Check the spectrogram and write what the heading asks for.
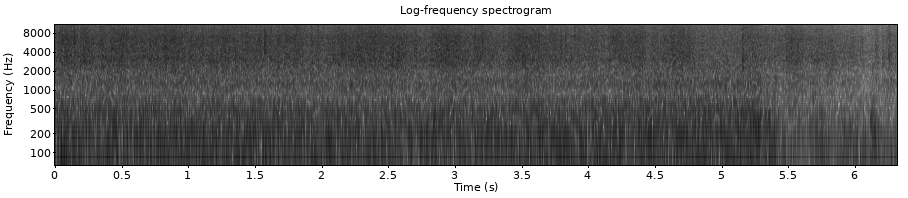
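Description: Heavy rain and wet-road noise of a car driving through a downpour, heard from inside the car: a steady rushing hiss of rain and tyres on the flooded road that gets quieter about five seconds in.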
